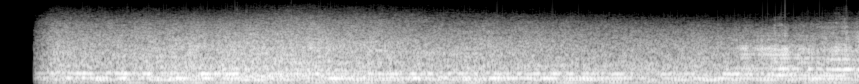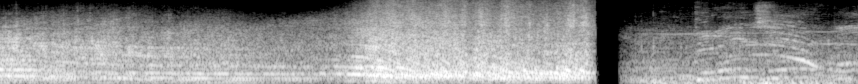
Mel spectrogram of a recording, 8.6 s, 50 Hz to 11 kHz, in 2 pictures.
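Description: A pack of NASCAR Cup stock cars with V8 engines running at racing speed. About six seconds in a louder pass-by comes through, its pitch falling as the cars go by, and the sound cuts off suddenly a second later.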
